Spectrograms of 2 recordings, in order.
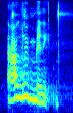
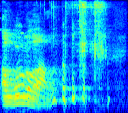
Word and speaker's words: aluminium: Aluminium. How do you pronounce it in the States? Aluminum.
